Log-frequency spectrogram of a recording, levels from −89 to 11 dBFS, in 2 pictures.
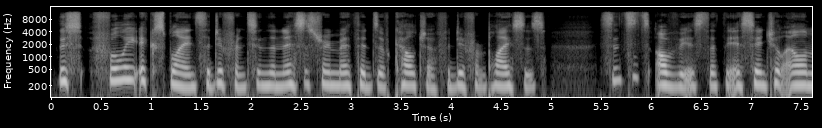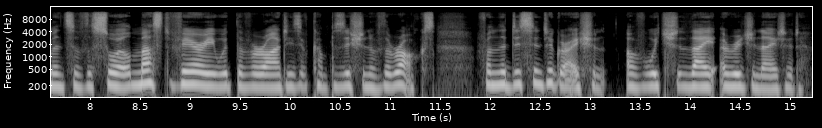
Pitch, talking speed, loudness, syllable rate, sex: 200 Hz, 165 wpm, -22 LUFS, 5.5 syllables/s, female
